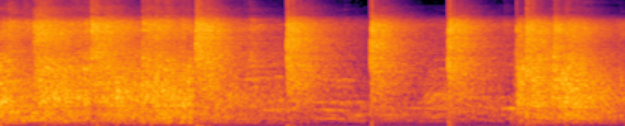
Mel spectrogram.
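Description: Corrugated metal sheets banging and rattling as they are handled into place against a pipe frame: about eight sharp knocks at uneven spacing, each with a rattling, ringing decay.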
